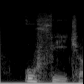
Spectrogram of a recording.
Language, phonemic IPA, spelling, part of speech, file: Italian, /ufˈfit͡ʃo/, ufficio, noun / verb, It-ufficio.ogg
